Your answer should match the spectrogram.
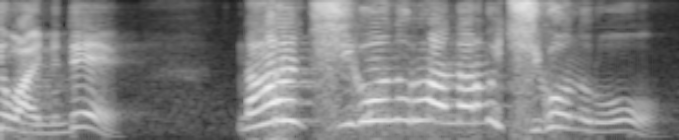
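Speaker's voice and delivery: high, loud grumbling indignation; indignant complaint. Retold or imitated. Friend complaining to the pastor about the orphanage director, fuming. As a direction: fume about being treated as staff. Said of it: "막 씩씩거리는 거예요".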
